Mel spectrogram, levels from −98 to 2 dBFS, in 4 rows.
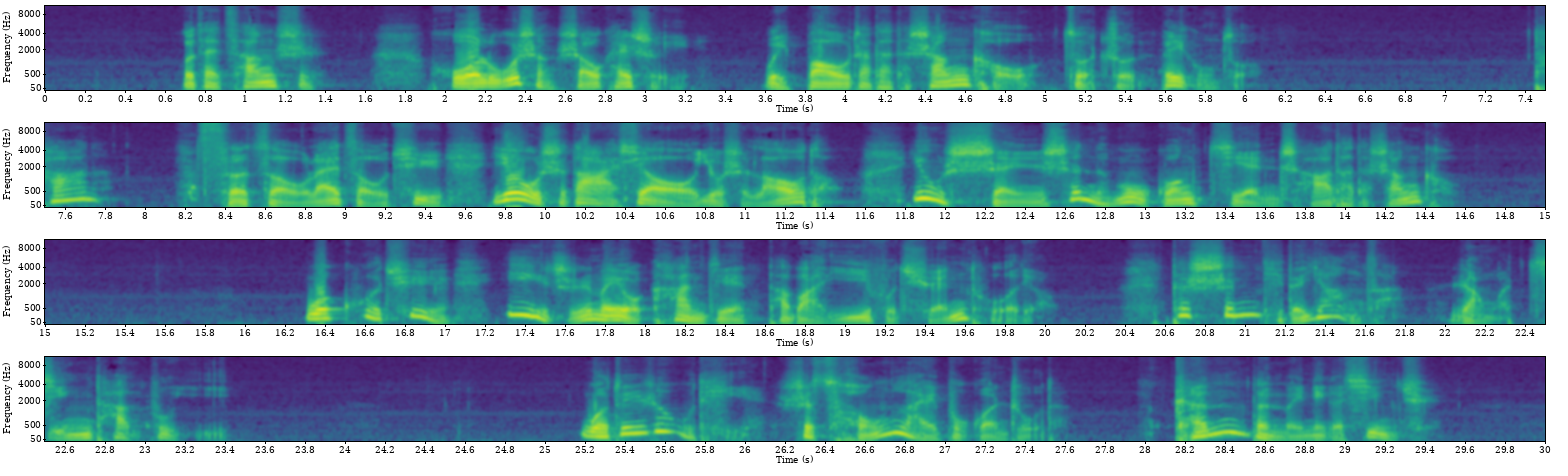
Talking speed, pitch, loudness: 190 characters per minute, 115 Hz, -16 LUFS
